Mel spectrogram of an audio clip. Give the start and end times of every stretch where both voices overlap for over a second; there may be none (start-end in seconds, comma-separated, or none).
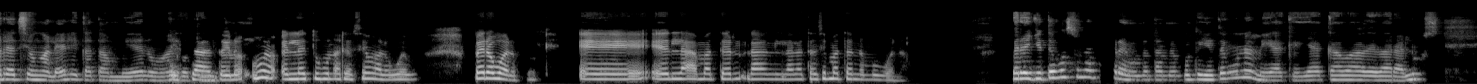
1.7-2.9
